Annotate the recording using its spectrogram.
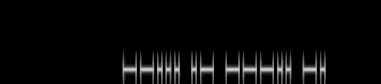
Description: Morse code, heard as a keyed tone, about 28 wpm, 700 Hz. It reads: 7A8N
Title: Common Cut Numbers - 4-Digit 28wpm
